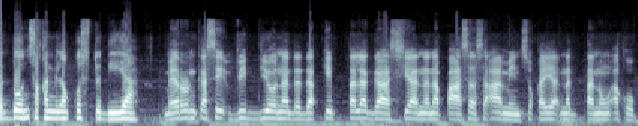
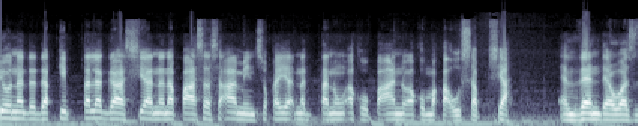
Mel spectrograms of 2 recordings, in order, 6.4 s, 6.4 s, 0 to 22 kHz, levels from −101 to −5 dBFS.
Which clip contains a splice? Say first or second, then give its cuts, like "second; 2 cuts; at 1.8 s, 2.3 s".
first; 1 cut; at 1.5 s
